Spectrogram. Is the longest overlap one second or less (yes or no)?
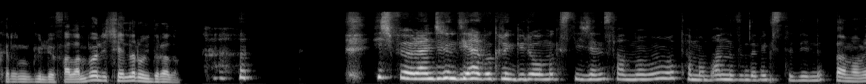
yes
